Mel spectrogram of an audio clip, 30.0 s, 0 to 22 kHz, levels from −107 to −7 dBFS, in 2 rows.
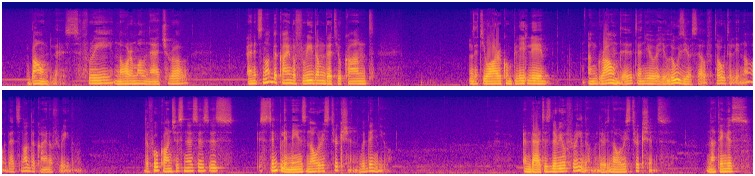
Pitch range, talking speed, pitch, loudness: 110-140 Hz, 110 wpm, 120 Hz, -24 LUFS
